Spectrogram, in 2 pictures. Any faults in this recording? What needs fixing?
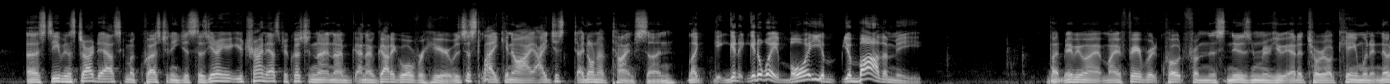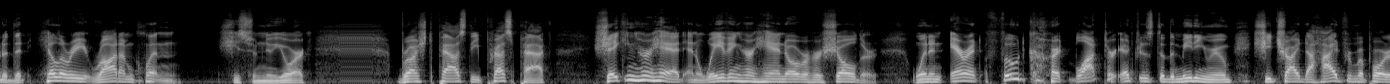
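From 17.32 to 17.62 s, just before "brushed past the press", the speech turns into a steady 50 Hz buzz. This is a system hang loop: the driver stalled while the hardware kept replaying one 20 ms slice of its ring buffer, fifteen times in a row. To prevent it, run the audio thread at high priority with a watchdog that mutes output whenever the buffer stops being refilled.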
